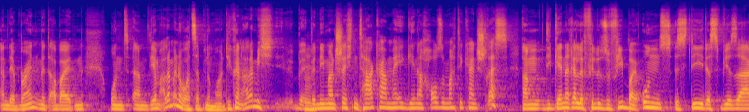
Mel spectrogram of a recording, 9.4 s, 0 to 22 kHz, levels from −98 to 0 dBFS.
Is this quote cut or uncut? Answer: cut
